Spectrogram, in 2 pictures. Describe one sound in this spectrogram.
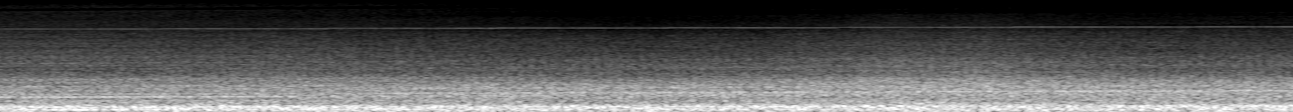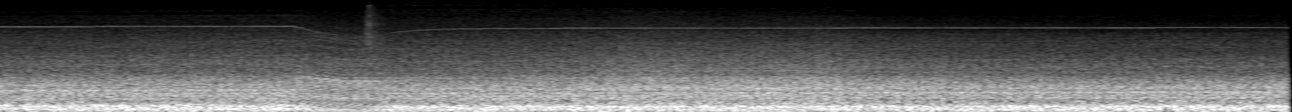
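A truck engine drones steadily at speed.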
